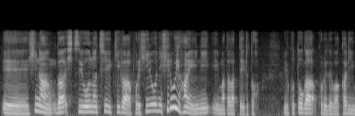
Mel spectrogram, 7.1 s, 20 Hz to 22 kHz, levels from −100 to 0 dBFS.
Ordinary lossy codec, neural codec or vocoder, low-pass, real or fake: none; none; 7.2 kHz; real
